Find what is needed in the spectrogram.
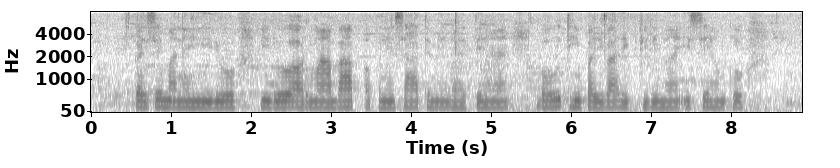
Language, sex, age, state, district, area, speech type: Hindi, female, 30-45, Bihar, Vaishali, urban, spontaneous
